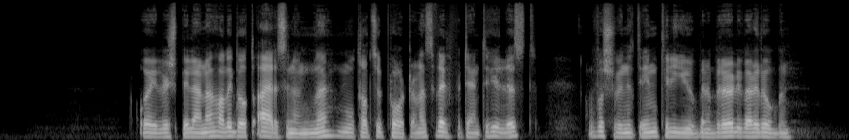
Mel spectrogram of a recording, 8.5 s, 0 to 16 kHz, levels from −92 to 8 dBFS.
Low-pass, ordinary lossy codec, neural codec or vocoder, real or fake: 14.4 kHz; none; codec, 32 kHz, 1.9 kbps, SNAC; fake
